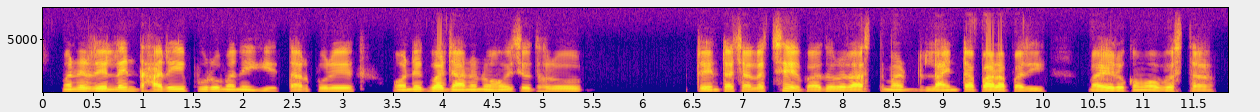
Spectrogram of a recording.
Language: Bangla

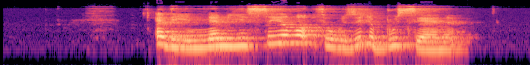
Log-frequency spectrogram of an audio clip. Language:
Kabyle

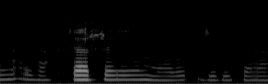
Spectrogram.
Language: Santali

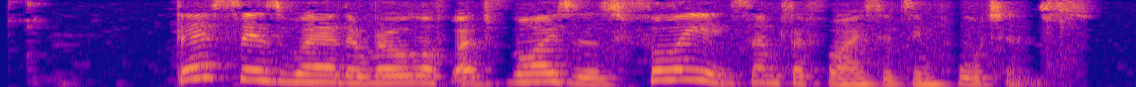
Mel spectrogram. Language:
English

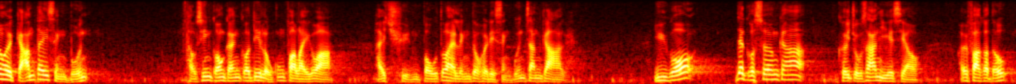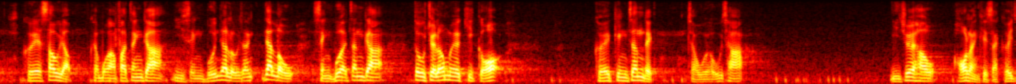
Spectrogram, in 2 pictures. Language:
Cantonese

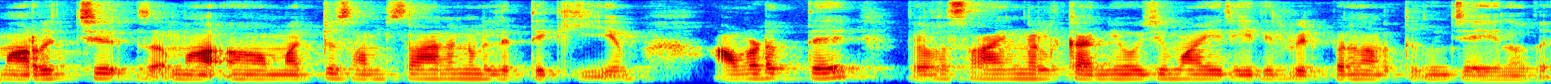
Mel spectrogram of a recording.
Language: Malayalam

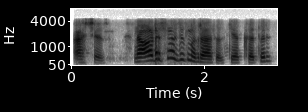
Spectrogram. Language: Kashmiri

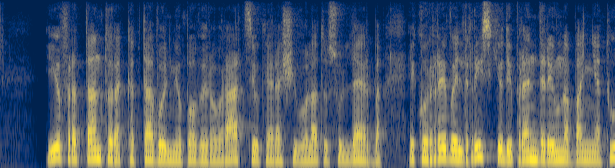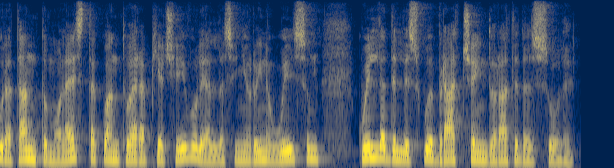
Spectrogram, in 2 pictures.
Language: Italian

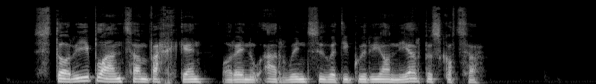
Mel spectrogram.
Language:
Welsh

